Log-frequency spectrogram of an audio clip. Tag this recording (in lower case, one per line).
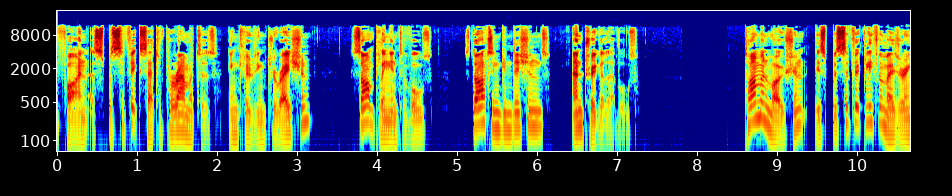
speech synthesizer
